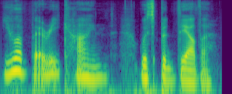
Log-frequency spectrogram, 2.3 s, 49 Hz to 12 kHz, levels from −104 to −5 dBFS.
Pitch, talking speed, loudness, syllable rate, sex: 130 Hz, 180 wpm, -20 LUFS, 6.7 syllables/s, male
